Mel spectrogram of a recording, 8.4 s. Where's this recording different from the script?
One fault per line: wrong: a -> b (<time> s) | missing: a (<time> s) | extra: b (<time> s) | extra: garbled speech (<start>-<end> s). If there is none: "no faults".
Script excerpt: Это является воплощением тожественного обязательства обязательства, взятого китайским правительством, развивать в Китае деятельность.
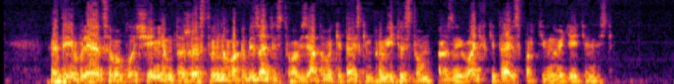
missing: обязательства (3.7 s)
extra: спортивную (6.4 s)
